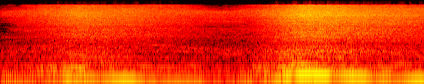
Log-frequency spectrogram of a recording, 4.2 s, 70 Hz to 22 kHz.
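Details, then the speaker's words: VW Voyage 1.0 EA111 engine after oil pump replacement for a loud noise near the oil pump: two smooth throttle blips rising and falling cleanly, no knocking or rattle; noise resolved. "beleza como a Viradinha funcionando perfeitamente e sem barulho nenhum um certo problema solucionado com a troca da bomba de óleo"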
